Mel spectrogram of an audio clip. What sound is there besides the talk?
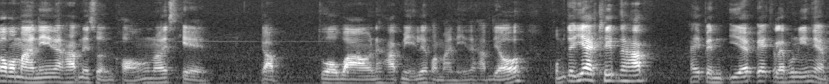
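No distinct noise like a dog, phone or traffic.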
